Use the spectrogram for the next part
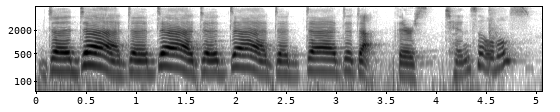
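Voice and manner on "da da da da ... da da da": chanted da-DA; counting the meter; iambic beat. Shown as a demonstration. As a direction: tap the ten beats. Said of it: "scan it".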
